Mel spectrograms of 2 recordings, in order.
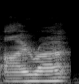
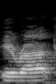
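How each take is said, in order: First: It is said with an American pronunciation. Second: It is said with a British pronunciation. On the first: "Americans say Iraq" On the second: "British people say Iraq"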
